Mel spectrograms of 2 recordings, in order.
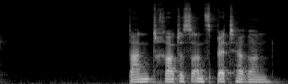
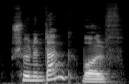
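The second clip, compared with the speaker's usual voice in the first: put-on lightly raised, higher girlish voice; little girl voice; 5 semitones higher, 5 dB louder than usual. Little girl thanks the wolf, lightly voiced high and girlish. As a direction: play the innocent little girl greeting the wolf.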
